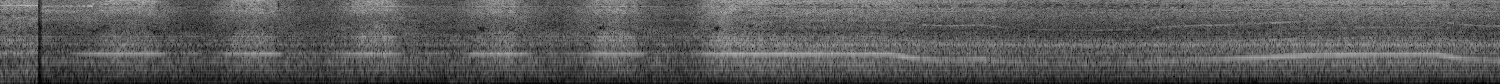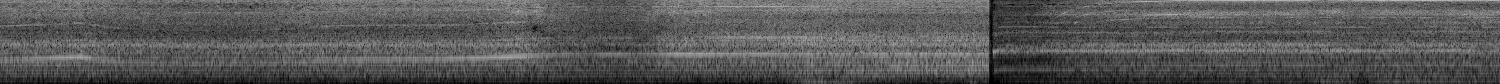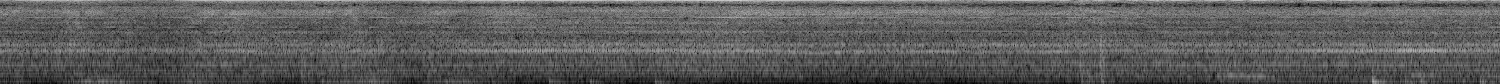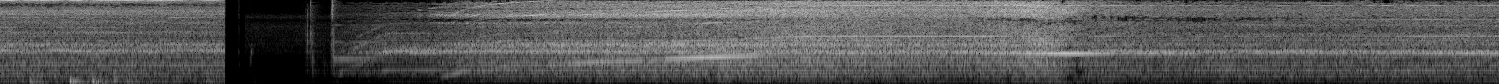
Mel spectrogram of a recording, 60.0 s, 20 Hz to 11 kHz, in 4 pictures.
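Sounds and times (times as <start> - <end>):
vacuum cleaner motor whine: 0.0 - 47.3, 48.3 - 59.9
dull knocks: 43.6 - 47.2.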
